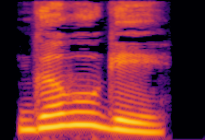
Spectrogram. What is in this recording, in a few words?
"ಕವಿಕೆ", Kannada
